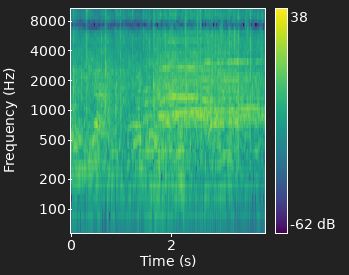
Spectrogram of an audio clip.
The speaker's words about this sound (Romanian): Întorși acasă, pe aeroportul Henri Coandă, tricolorii au fost primiți cu aplauze.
